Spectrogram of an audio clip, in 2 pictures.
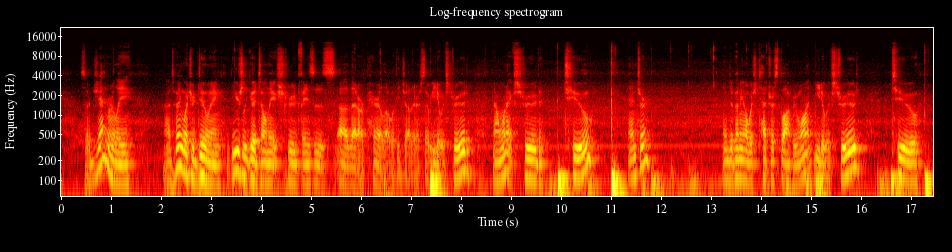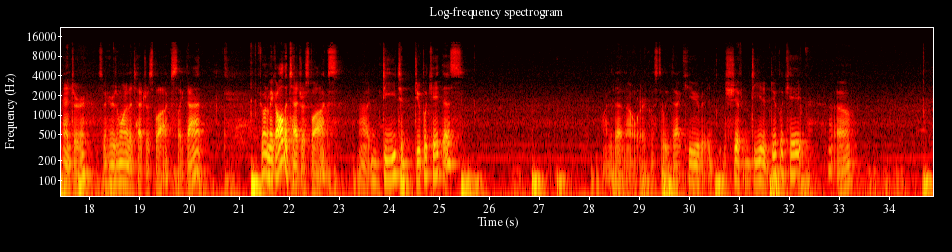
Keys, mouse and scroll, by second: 0.1 click, 0.7 middle click, 0.8 middle click, 0.8 middle click, 2.3 middle click, 2.6 middle click, 3.7 shift+middle click, 4.7 middle click, 4.7 middle click, 7.5 e, 10.1 2, 11.2 Return, 12.7 shift+middle click, 13.5 click, 14.3 middle click, 17.4 Return, 18.2-19.1 scroll, 19.9 middle click, 20.2 scroll, 21.4 Tab, 23.1 click, 23.6 click, 25.6 d, 28.4 click, 29.2 Delete, 30.4 click, 31.8 d, 33.3 click, 33.9 click.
